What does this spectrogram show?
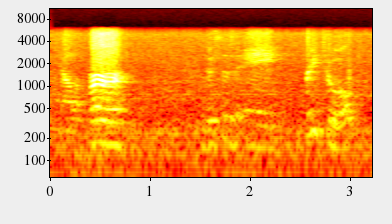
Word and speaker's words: calibre: Spelled calibre, pronounced caliber.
